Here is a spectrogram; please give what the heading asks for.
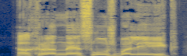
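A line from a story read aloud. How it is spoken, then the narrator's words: Shouting. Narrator (Russian): выкрикнул Коллинз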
